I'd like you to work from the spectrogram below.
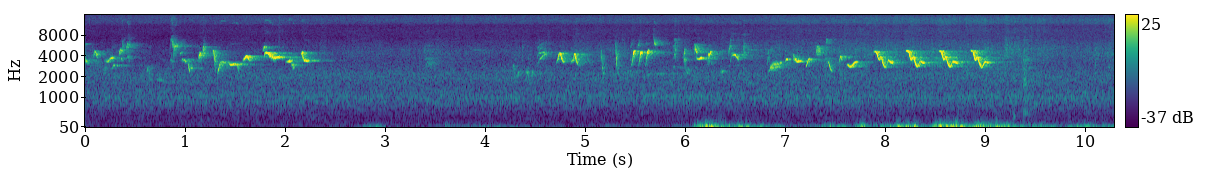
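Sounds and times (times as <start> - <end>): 
Eurasian blackcap song in fast varied warbling bursts with fluty notes: 0.0 - 9.7
low rumbling noise: 2.4 - 10.2.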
